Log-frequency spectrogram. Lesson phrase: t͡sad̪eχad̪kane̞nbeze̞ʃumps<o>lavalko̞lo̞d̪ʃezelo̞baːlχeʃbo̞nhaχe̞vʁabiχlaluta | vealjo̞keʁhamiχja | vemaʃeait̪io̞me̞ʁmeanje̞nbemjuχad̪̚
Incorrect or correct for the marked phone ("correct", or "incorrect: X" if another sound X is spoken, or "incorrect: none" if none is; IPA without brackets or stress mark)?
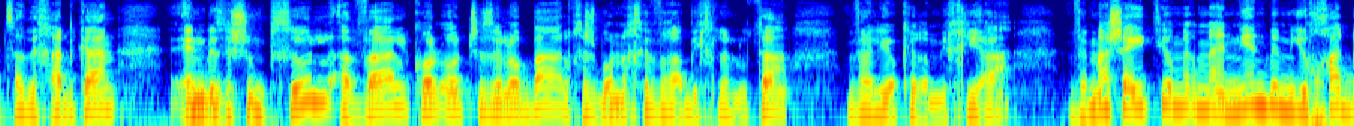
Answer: incorrect: u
